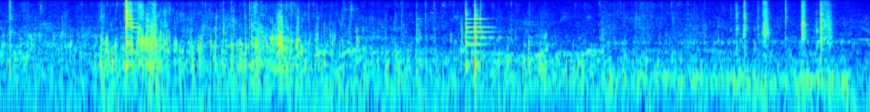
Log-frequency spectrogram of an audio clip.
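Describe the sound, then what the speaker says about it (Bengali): Mutton bubbling in curry as it cooks down in a pot for a potato mutton curry, with soft liquid bubbling, a few metal spoon clinks and scrapes against the pot, close and quiet, with no voices. "এইভাবে নাড়তে নাড়তে আমি মাংস কষে নেব।"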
